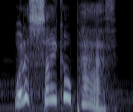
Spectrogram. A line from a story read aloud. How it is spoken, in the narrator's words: exclaimed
